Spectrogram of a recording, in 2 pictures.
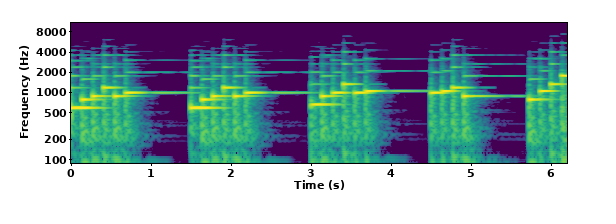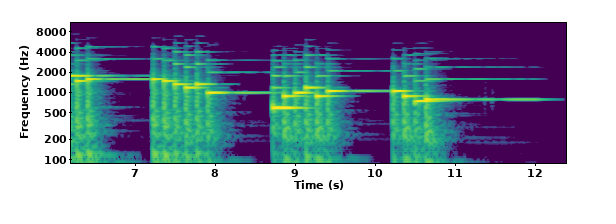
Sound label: Flute Theme; supernintendo; The Legend of Zelda - A Link to the Past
